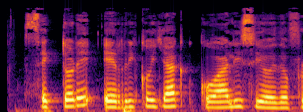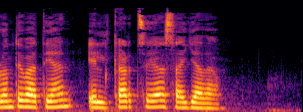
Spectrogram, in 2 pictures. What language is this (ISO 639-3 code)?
eus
